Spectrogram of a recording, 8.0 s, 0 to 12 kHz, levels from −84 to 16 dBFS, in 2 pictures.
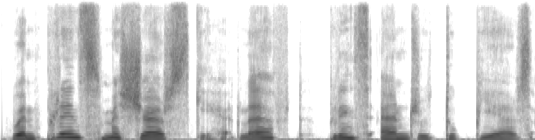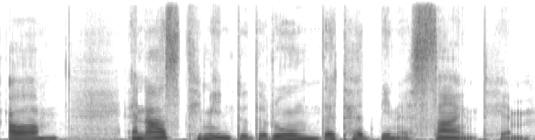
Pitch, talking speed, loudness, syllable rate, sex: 175 Hz, 155 wpm, -20 LUFS, 4.4 syllables/s, female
